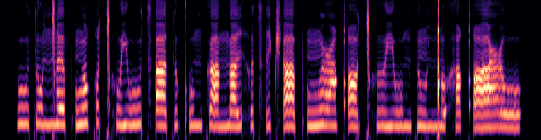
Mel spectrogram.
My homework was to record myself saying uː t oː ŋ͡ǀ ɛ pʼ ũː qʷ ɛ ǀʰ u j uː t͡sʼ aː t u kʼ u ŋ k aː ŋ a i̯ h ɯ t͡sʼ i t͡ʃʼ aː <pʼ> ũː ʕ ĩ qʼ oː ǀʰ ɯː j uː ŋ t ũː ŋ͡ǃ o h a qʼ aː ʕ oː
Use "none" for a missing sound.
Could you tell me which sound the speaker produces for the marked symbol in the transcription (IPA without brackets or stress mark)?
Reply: pʼ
